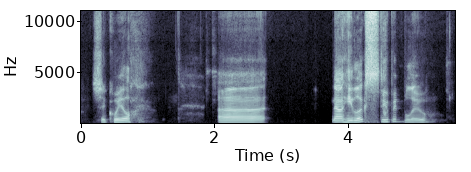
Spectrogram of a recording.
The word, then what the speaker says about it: Shaquille: Yeah, It's pronounced Shaquille. Shaquille.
